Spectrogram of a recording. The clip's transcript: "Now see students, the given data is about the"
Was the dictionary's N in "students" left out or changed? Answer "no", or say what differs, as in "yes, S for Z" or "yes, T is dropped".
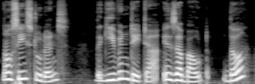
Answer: no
